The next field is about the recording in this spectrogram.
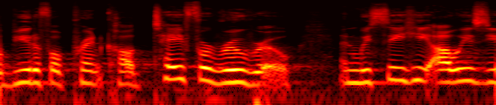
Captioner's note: speaks foreign language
